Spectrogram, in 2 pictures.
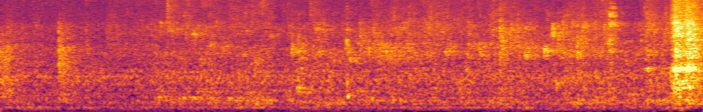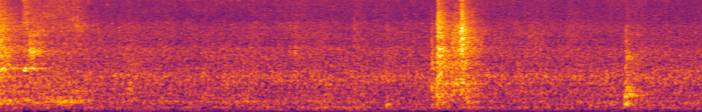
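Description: Metal spatula stirring a watery, bubbling sauce in a wok: a wet swishing and simmering with spatula scrapes against the pan, the loudest about halfway through and another some three seconds later.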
